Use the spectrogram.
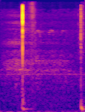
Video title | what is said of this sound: Historical Oak Pruning Decisions | I'm thumping it again you can hear how hollow this is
